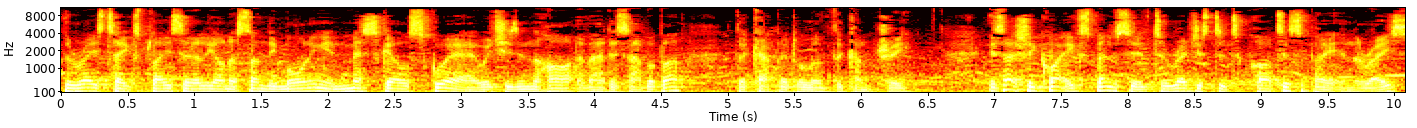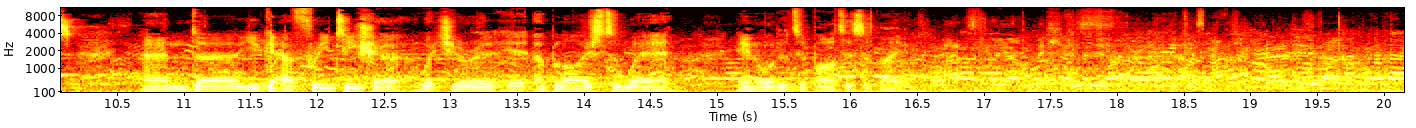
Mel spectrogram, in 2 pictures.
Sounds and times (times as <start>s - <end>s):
Speech: 0.0s - 20.1s.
